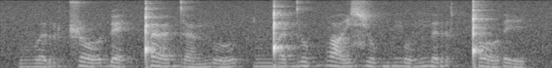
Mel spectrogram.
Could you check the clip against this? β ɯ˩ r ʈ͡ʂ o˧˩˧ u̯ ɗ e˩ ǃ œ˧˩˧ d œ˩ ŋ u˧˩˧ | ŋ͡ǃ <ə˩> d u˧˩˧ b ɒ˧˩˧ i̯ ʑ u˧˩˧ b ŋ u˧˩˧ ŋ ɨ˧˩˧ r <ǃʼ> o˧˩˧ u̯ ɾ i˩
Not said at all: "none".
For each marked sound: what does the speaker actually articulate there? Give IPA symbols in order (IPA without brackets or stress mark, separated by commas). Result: ə˩, ǃ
